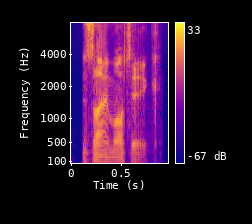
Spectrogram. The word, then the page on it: zymotic: British English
